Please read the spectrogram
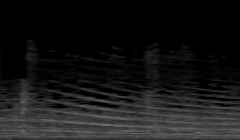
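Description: Emergency-vehicle siren wailing, its pitch falling slowly, with crowd voices underneath.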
